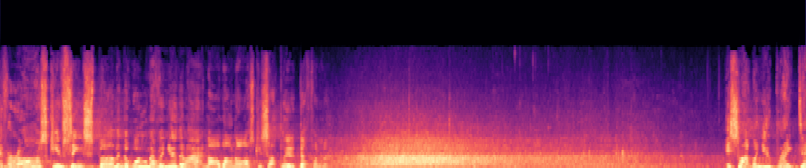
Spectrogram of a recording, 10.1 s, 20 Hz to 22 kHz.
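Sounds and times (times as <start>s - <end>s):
audience laughing: 4.1s - 9.0s
audience clapping: 4.3s - 9.0s.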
